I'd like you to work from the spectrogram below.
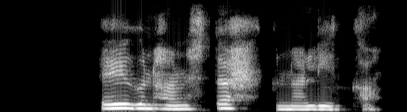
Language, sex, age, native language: Icelandic, female, 7, Icelandic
